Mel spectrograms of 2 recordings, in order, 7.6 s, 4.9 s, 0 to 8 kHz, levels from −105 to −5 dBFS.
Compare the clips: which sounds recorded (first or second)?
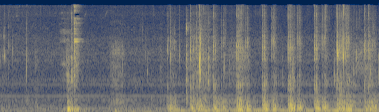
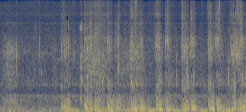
first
